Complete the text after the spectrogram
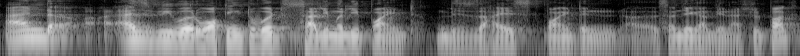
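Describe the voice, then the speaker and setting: Animated Indian man with a mellow voice. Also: on the low side. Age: 50s or older. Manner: animated, wry storyteller with dramatic pauses. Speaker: TEDx speaker. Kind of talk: storytelling talk on stage.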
